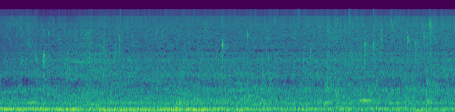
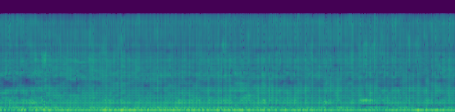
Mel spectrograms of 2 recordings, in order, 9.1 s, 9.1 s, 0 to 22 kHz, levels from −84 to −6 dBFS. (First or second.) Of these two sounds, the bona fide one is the first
